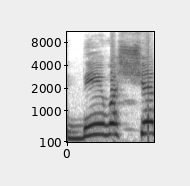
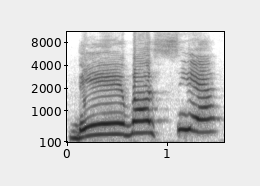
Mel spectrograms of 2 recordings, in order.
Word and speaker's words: देवस्य: श और स आर डिफरेंट। ठीक है, तो श नहीं, देवश्य नहीं है ये, please, it's a biggest mistake, सारा मंत्र उल्टा। देवस, सड़क वाला, देवस्य, देवस्य।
